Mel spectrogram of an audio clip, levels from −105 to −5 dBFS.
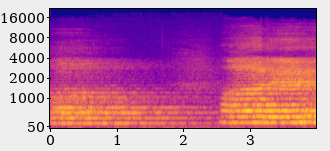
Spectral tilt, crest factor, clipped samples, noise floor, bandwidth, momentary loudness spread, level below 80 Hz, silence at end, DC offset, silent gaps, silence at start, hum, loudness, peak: -5.5 dB/octave; 16 dB; under 0.1%; -43 dBFS; 13.5 kHz; 21 LU; -54 dBFS; 0 s; under 0.1%; none; 0 s; none; -20 LUFS; -6 dBFS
